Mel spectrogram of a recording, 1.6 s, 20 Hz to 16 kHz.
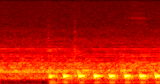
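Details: Wash 3 Ultra wash station after leak repair, mic held to the pump during a wash cycle: light even pulsing hum, about six pulses a second, no liquid moving; pump running dry, won't pull from full tanks.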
